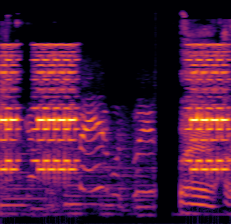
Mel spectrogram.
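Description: A telephone rings with a loud, electronic melodic pattern of rapidly shifting tones, broken by a brief silence before it starts again.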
